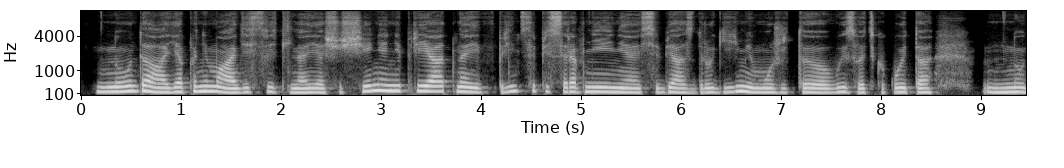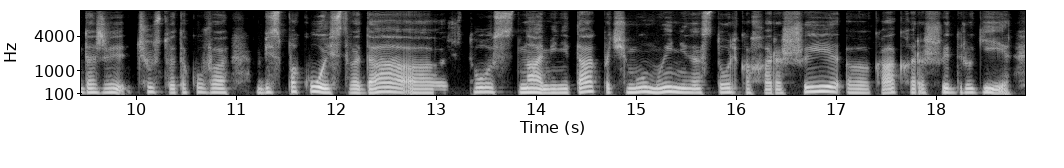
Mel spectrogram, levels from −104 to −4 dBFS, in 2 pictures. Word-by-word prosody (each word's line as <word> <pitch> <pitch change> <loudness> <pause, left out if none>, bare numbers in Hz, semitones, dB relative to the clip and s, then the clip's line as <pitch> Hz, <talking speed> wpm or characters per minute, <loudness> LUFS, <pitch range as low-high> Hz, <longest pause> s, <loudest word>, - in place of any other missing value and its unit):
Ну 180 +2 +3
да, 195 -5 +3
я 170 +2 +1
понимаю, 190 -5 +3
действительно, 160 -1 -2
и 160 - +1
ощущение 185 +8 +1
неприятное, 195 -3 +2
и, 165 - +1
в 165 0 -25
принципе, 205 +1 -5
сравнение 175 -3 +1
себя 160 0 -2
с 150 - -7
другими 165 +5 0
может, 160 -1 -2
э, 155 -2 +3
вызвать 155 -1 -3
какое-то, 160 0 -1 0.5
ну, 165 +1 +1
даже 155 0 -1
чувство 170 -4 -5
такого 155 0 -3 0.3
беспокойства. 155 -2 +1
Да, 145 -1 +1
э, 135 - -6
что 170 0 -2
с - - -5
нами 155 -3 +3
не 145 +1 0
так? 190 +5 0
Почему 160 +3 0
мы 165 +3 +3
не 160 -3 +3
настолько 155 +1 -2
хороши, 175 +8 0
э, 145 -2 -3
как 160 +2 -2
хороши 145 +1 -3
другие? 150 -1 -1
160 Hz, 125 wpm, -24 LUFS, 155-180 Hz, 0.5 s, Ну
